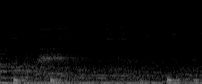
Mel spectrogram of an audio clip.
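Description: Marker pen writing on a whiteboard: faint, short strokes, about three of them.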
